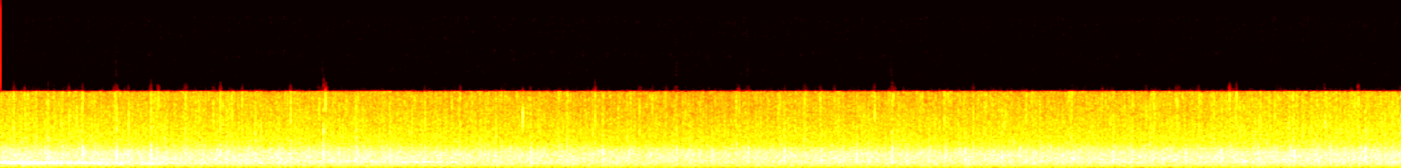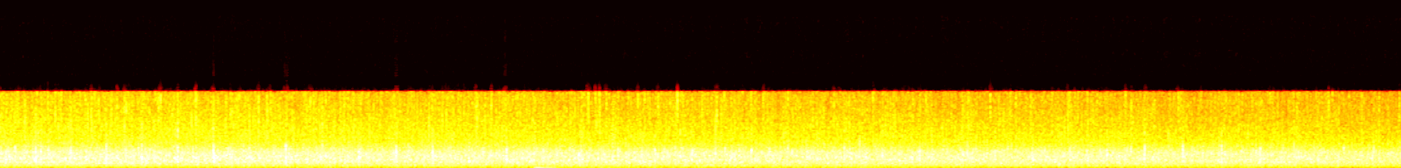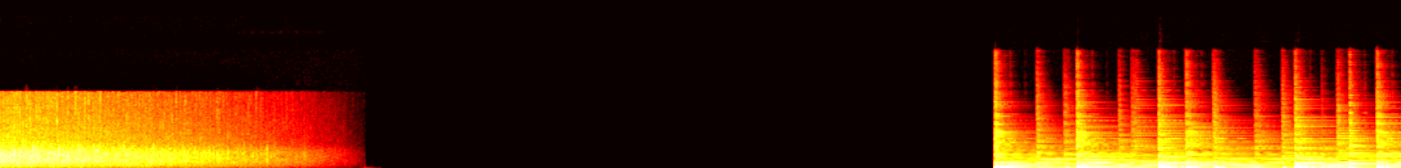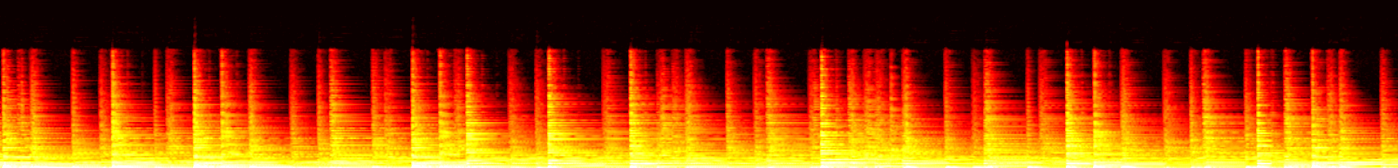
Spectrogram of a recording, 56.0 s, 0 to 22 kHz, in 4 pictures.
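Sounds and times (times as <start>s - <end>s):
large audience applauding: 0.0s - 31.4s, 43.3s - 56.0s.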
